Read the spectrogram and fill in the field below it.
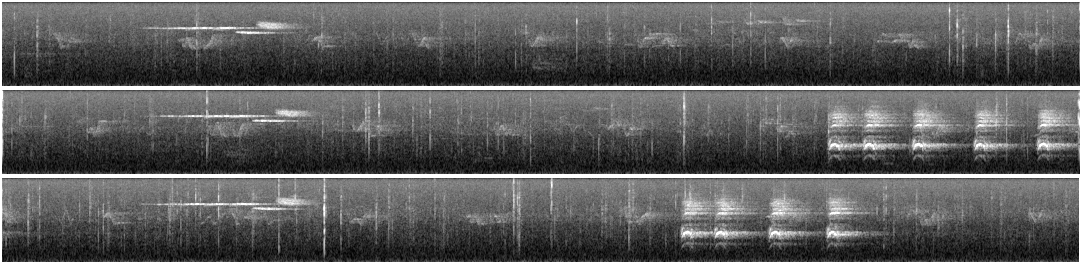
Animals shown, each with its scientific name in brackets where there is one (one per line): Red-eyed Vireo (Vireo olivaceus)
Black-throated Green Warbler (Setophaga virens)
Blackburnian Warbler (Setophaga fusca)
American Crow (Corvus brachyrhynchos)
